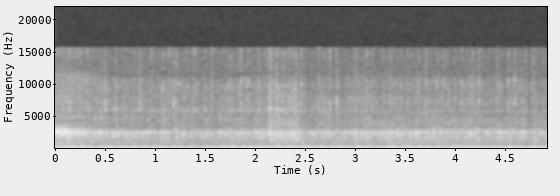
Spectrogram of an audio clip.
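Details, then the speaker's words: 2002 Chevrolet Silverado 2500HD 4x4 6.0L gasoline V8 with P0300 random misfire and P0332 bank 2 codes: heavy, low, uneven chugging about three beats a second as a cylinder misfires from a failed ignition coil. "there it is now we're starting to misfire i can really hear it chugging i should start getting a flashing uh check engine light here pretty soon"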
